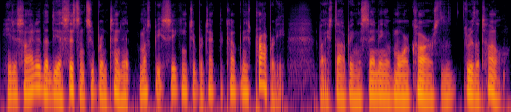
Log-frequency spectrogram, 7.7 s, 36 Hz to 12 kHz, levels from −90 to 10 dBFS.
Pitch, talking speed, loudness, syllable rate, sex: 90 Hz, 190 wpm, -23 LUFS, 6.3 syllables/s, male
